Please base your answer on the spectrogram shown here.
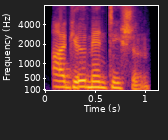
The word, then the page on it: Argumentation: Indian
